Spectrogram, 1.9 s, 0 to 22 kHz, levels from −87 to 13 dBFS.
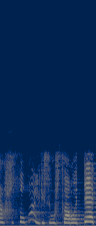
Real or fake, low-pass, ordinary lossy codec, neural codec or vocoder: real; 7.2 kHz; Opus, 32 kbps; none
